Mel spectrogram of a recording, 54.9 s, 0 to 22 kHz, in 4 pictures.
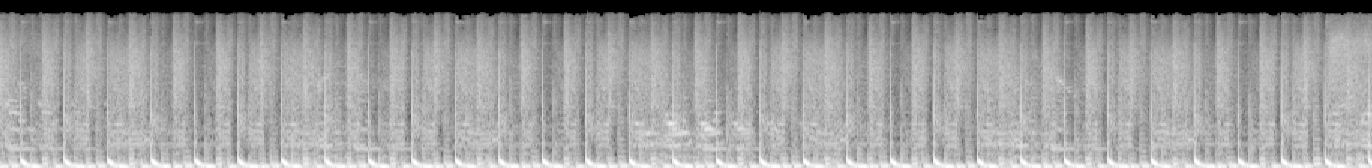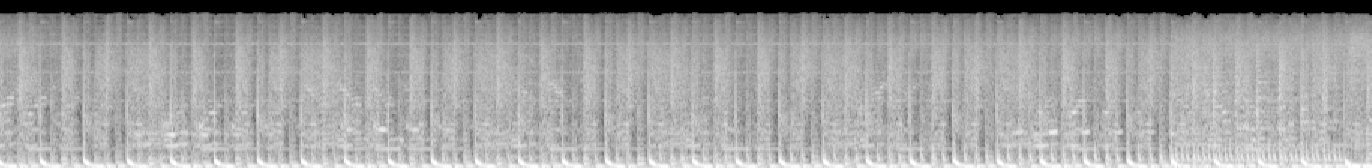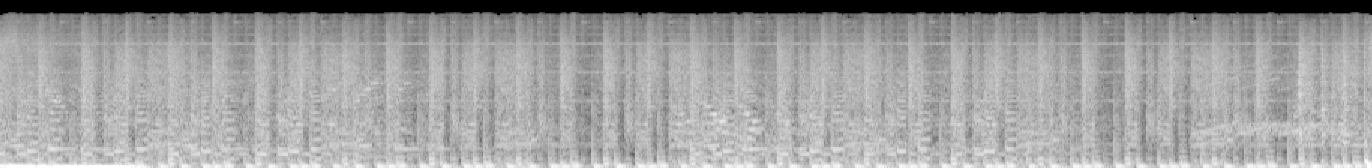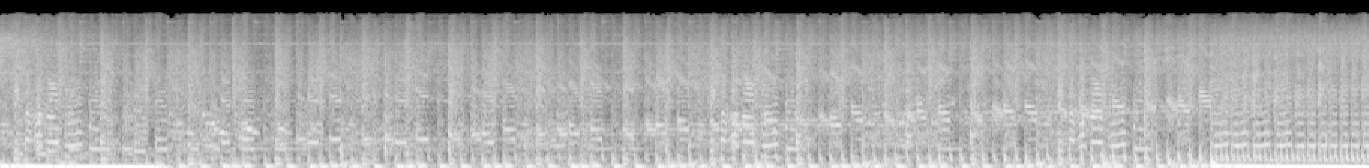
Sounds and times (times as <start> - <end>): Trance music: 0.0 - 54.8.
